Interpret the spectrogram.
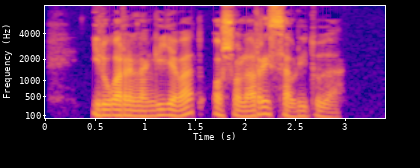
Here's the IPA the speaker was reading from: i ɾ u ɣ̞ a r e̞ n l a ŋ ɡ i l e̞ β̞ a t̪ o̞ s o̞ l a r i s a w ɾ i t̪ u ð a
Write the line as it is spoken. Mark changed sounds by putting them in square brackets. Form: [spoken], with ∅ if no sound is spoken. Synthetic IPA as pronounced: i ɾ u ɣ̞ a r e̞ n l a ŋ ɡ i [ʎ] e̞ β̞ a t̪ o̞ s o̞ l a r i s a w ɾ i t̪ u ð a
